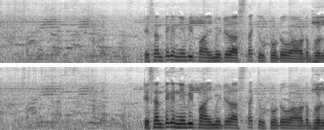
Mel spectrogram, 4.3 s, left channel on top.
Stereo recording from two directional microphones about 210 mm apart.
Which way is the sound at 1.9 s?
30° right (ahead or behind).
